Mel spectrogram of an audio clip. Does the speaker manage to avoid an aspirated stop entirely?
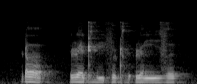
yes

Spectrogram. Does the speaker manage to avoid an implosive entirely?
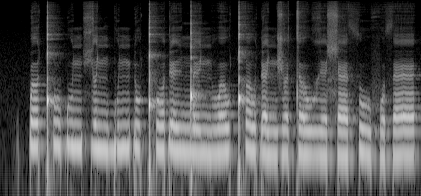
no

